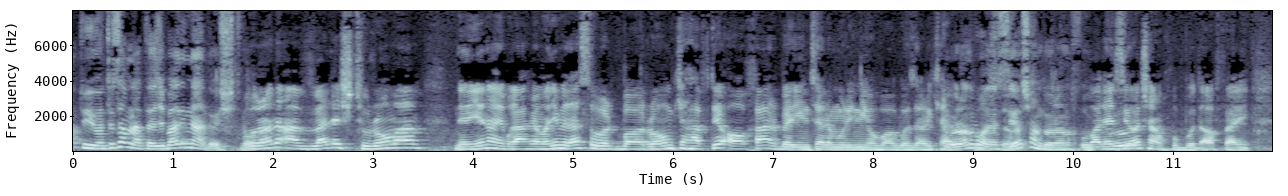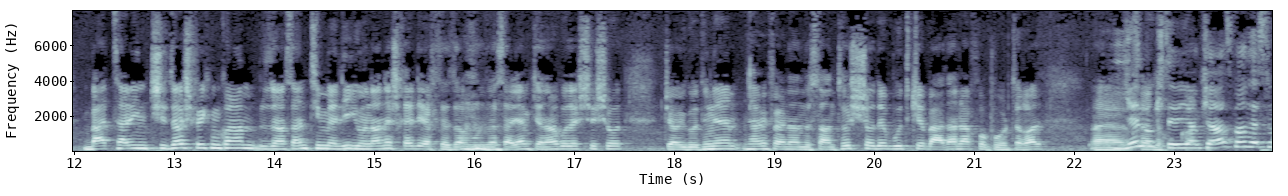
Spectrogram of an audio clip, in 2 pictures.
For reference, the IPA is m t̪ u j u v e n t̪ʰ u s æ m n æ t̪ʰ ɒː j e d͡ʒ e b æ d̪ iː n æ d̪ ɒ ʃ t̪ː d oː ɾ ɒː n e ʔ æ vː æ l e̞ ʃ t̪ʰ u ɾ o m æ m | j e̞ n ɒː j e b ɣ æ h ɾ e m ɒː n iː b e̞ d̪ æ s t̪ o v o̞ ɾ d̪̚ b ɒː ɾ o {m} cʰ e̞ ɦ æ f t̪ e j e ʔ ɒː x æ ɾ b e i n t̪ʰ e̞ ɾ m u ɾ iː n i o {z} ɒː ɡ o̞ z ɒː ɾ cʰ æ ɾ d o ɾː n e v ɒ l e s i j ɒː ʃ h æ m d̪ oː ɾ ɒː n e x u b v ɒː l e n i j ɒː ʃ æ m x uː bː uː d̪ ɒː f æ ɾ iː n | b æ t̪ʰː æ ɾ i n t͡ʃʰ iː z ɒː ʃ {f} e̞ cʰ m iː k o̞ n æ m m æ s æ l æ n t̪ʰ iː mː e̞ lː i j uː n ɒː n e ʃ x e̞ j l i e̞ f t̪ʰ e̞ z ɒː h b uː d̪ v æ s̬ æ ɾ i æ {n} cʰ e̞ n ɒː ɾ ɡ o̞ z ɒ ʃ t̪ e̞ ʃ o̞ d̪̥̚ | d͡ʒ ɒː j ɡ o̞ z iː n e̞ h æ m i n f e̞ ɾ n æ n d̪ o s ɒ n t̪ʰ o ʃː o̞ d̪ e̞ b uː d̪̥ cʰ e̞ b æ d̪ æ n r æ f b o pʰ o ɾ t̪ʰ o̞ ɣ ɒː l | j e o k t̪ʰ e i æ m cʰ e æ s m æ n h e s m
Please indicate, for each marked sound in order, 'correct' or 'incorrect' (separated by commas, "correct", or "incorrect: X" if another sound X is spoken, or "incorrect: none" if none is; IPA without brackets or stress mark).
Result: correct, incorrect: v, correct, incorrect: m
